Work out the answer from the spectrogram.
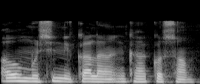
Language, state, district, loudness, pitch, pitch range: Kokborok, Tripura, West Tripura, -16 LUFS, 130 Hz, 125-140 Hz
